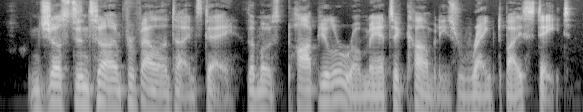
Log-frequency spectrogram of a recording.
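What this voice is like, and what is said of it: Radio DJ announcer voice. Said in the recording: “DJ voice.”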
